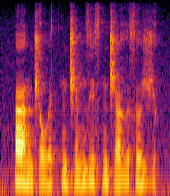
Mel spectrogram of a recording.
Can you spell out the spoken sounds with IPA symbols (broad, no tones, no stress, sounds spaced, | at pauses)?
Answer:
a n d͡ʒ ɒ β ɛ t͡s n d͡ʒ ɛ n z i s n d͡ʒ a ɣ ə s ə ʒ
